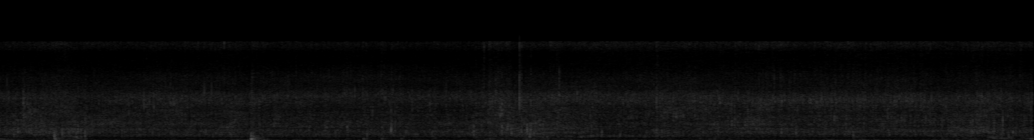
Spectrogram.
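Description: Duck pieces in spice paste sizzling steadily in a metal frying pan, with a few light clicks of a spatula against the pan.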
